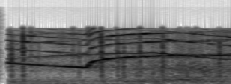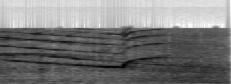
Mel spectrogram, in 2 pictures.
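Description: Fire engine siren wailing, heard from inside a car: the pitch falls slowly and then sweeps quickly back up, twice.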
